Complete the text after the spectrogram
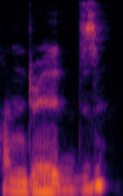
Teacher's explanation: I have first syllable stress, vowel schwa there, and then the E kind of says more of an I vowel, hundreds. D-R-I.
